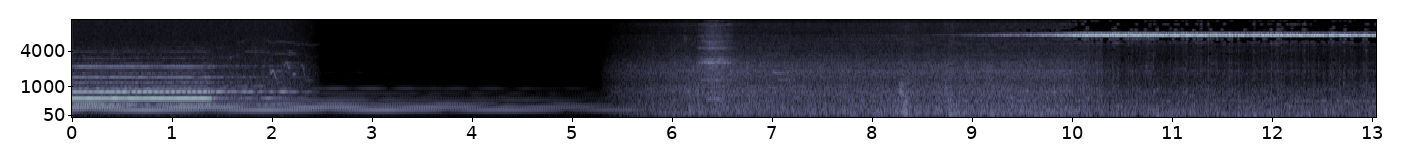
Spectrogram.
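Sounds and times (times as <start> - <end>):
diesel railcar rumbling: 5.4 - 13.0
high-pitched brake squeal: 8.7 - 13.0.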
